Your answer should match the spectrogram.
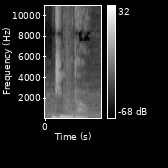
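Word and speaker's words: Tsingtao: Oh, y se pronuncia Jin Dao.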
